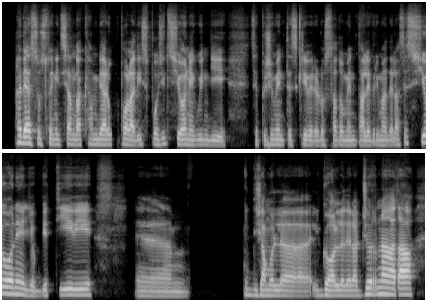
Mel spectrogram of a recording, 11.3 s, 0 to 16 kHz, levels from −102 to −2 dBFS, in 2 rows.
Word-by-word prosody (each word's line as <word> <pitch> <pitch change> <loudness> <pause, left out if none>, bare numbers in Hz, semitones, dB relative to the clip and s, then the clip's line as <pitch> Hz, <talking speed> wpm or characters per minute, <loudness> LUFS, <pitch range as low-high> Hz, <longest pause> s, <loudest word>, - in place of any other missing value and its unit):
adesso 155 -3 +4
sto 130 - -3
iniziando 125 0 -1
a - - -2
cambiare 125 0 0
un - - -43
po' 135 - -4
la 120 -2 +5
disposizione, 125 +1 -2
quindi: 115 -3 -4 0.3
semplicemente 120 -1 -5
scrivere 115 -1 -2
lo 115 - -6
stato 115 0 -4
mentale 115 0 -2
prima 115 0 -5
della - - -5
sessione, 160 -1 +2
gli 125 - -4
obiettivi, 140 +4 -1 0.5
ehm, 110 -2 -7 0.7
diciamo 130 -3 -2
il 125 0 -2
ehm, 115 -2 0
il - - -10
goal 125 -1 +2
della 125 0 0
giornata, 155 -1 +6
125 Hz, 150 wpm, -29 LUFS, 115-140 Hz, 0.7 s, giornata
